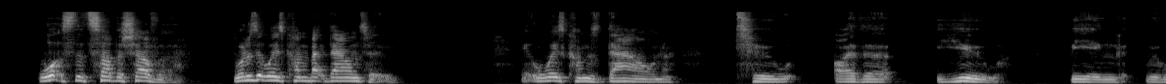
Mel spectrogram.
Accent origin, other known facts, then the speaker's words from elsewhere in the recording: London, United Kingdom; I got a friend when I was growing up in London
